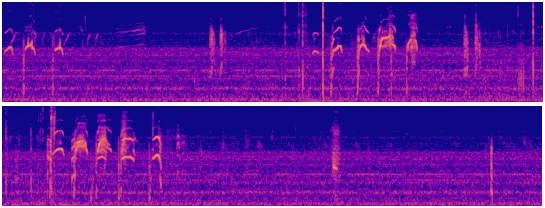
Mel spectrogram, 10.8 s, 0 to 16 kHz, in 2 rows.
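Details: Osprey at a Charlo, Montana nest, captured on a nest camera on 27 June 2018 around noon: irregular volleys of piercing, upslurred whistled cheeps, loudest in two dense bursts, then trailing off to near silence with one late note.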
